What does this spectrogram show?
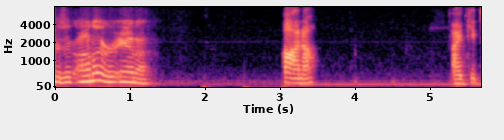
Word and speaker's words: Anna: Anna.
